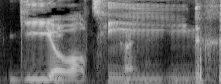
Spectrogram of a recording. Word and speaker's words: guillotine: Guillotine. – Oh, yeah. – You gotta say it like you're from Louisiana. Guillotine.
